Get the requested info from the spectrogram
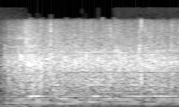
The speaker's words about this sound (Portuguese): Com muitos aplausos, foi assim que a comissária da concorrência da União Europeia foi recebida em um dos maiores eventos tecnológicos do mundo.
